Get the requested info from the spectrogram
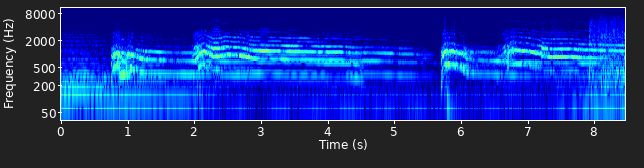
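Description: Dog howling: four long howls in two pairs, each rising sharply and then sliding slowly down in pitch.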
